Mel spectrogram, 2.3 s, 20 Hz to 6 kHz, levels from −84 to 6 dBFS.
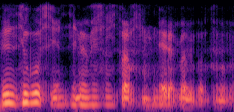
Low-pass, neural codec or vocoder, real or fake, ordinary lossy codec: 5.4 kHz; autoencoder, 44.1 kHz, a latent of 192 numbers a frame, MeloTTS; fake; Opus, 24 kbps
